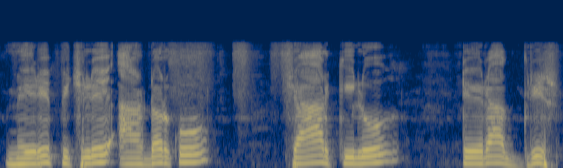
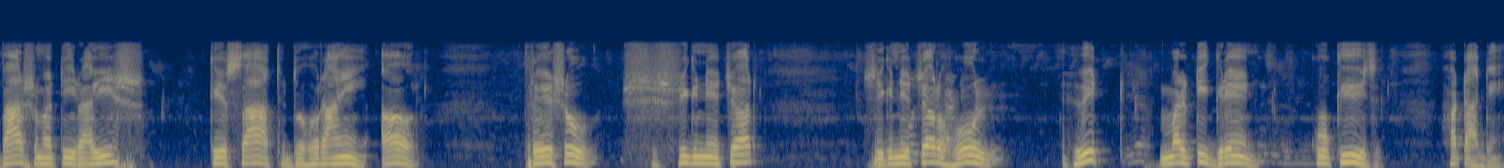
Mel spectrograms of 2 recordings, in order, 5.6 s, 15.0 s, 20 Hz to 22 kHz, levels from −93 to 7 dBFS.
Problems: constant background noise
